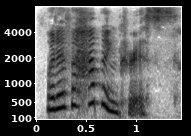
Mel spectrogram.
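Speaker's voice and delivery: high, wide-eyed innocent question; sweetly feigned innocence; innocently. Acted. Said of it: "she asked innocently".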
